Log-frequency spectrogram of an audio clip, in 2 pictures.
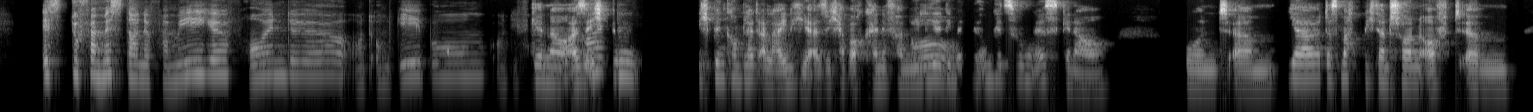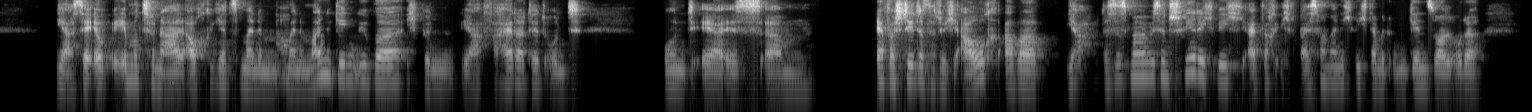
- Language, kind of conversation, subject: German, advice, Wie gehst du nach dem Umzug mit Heimweh und Traurigkeit um?
- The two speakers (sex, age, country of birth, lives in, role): female, 40-44, Kazakhstan, United States, user; female, 65-69, Germany, United States, advisor
- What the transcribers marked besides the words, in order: other background noise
